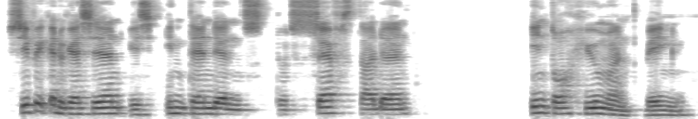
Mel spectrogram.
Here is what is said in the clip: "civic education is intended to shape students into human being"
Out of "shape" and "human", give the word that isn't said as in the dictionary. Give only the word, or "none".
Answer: shape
